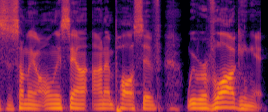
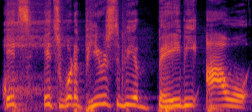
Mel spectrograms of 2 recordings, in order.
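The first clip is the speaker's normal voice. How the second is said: ordinary delivery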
